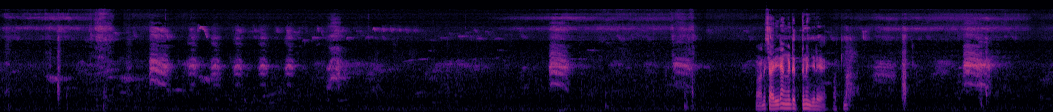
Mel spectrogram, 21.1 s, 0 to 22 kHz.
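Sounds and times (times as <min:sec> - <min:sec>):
crows cawing: 0:03.0 - 0:07.2, 0:11.0 - 0:11.6, 0:13.4 - 0:14.0, 0:17.4 - 0:20.2.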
